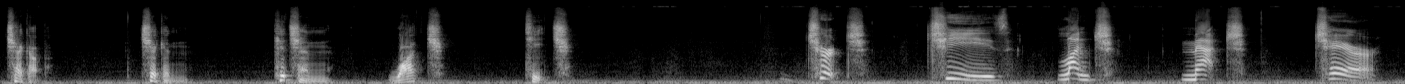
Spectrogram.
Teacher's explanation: put it together into one sound ch a crisp staccato treatment feel a sharp crisp percussive sensation between the tip of the tongue and the gum ridge now feel the crisp staccato in these words checkup chicken kitchen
